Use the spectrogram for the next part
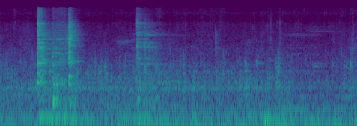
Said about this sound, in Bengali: কড়াইয়ে ঢাকনা খুললাম।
